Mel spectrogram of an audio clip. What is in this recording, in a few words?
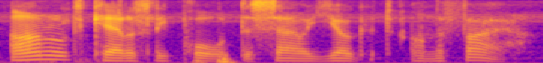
RP r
